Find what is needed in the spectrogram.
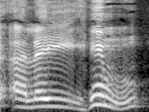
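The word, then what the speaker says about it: عليهم: लेकिन या की वजह से इसको प्रोनाउंस करेंगे अलैहिम ज़ेर के साथ, ताकि अलैहिम, या के बाद ज़ेर ही आएगी।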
